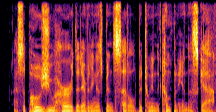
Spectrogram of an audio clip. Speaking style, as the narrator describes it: he said in a growl

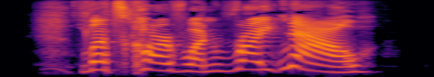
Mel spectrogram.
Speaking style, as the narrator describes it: Polly cried out

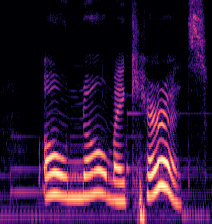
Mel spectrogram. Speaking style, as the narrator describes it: cried Rabbit

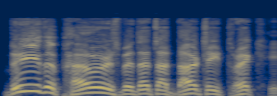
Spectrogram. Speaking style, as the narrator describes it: exclaimed

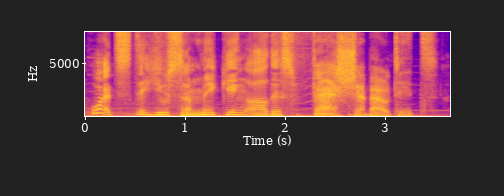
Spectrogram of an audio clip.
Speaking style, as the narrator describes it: cried the elf mother shrilly

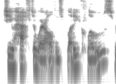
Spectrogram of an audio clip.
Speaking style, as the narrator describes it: Remus growled in frustration

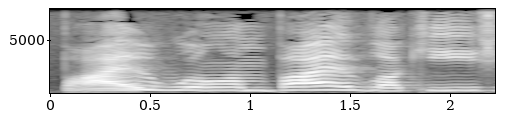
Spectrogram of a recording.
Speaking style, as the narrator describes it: she shouted

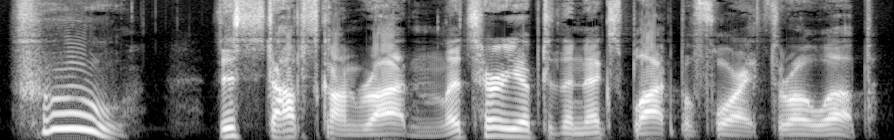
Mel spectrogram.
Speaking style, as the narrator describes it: Mickey, with disgust, exclaimed

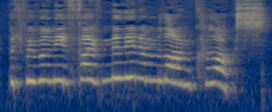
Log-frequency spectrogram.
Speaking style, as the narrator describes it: cried the audience

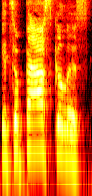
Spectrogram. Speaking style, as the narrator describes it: Will shouted

